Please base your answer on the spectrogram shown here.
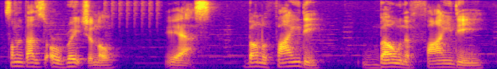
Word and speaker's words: bona fide: People say bona fide. It's a bona fide candidate. It's a bona fide person. It's a bona fide situation. Okay, how is it pronounced correctly? Say bona fide. That was not funny. Bona fide. Bona fide. Bona fide. Bona fide. Bona fide. Or you can say bona fide.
